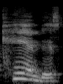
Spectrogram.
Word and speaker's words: Candace: My name is spelled C-A-N-D-A-C-E. It's spelled like Candace, but pronounced Candace Holmes, H-O-L-M-E-S.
